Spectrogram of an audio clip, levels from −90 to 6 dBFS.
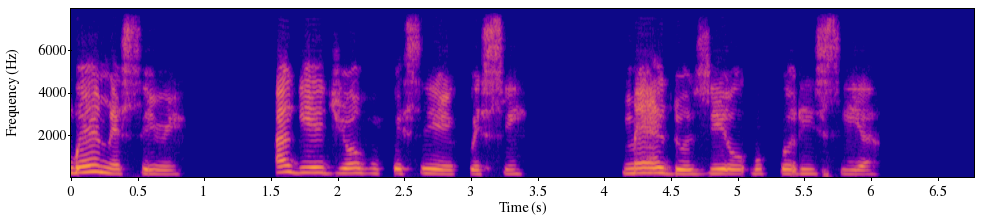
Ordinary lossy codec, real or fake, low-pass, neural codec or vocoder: none; fake; none; codec, 16 kHz, 16 kbps, FunCodec, trained on Chinese and English, 50 frames a second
